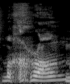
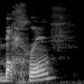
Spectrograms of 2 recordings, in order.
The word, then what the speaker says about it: Macron: And it's actually it's pronounced Macron. Macron.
